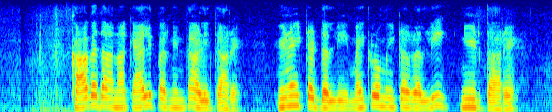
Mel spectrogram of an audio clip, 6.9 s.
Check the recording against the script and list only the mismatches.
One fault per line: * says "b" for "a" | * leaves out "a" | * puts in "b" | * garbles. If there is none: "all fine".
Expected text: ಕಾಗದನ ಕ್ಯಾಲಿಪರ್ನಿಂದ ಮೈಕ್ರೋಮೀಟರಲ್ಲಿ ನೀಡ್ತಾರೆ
* puts in "ಅಳಿತಾರೆ ಯುನೈಟೆಡಲ್ಲಿ"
